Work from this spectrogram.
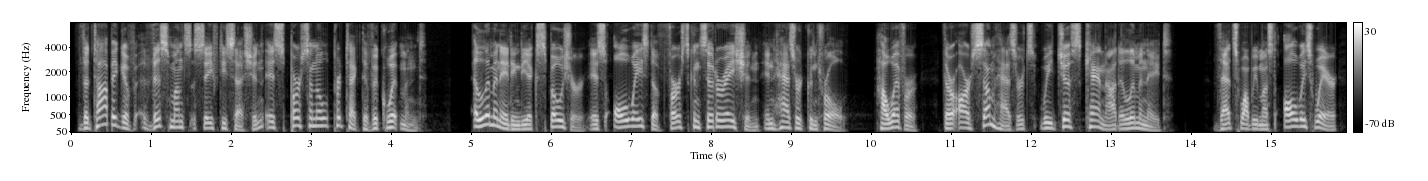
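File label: Flemish Belgium, male, voice over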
